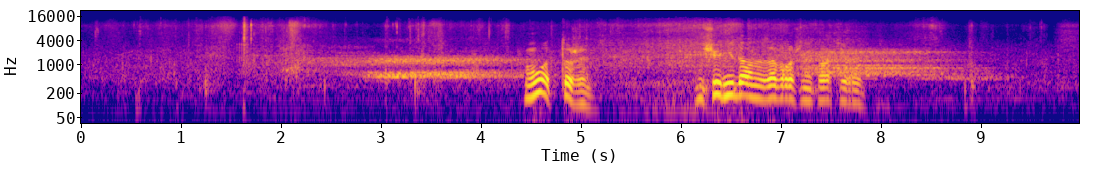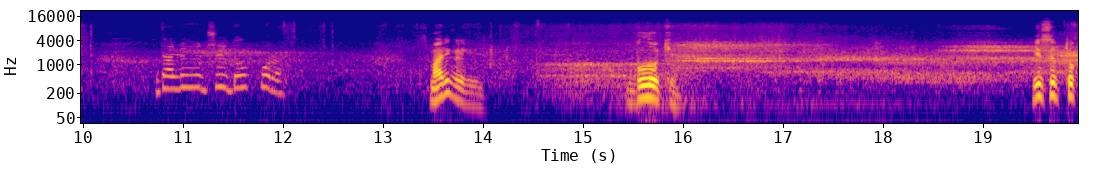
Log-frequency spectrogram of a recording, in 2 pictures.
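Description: Footsteps crunch through dry twigs and undergrowth.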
